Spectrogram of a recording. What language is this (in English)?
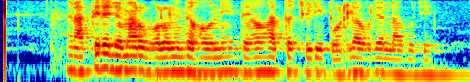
Odia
